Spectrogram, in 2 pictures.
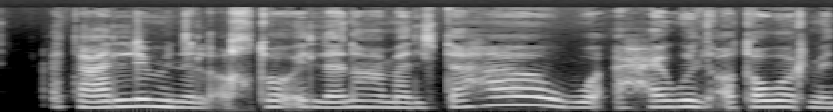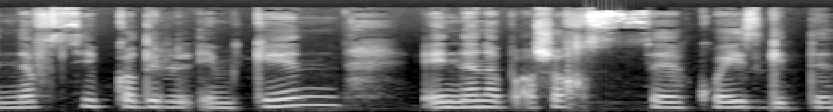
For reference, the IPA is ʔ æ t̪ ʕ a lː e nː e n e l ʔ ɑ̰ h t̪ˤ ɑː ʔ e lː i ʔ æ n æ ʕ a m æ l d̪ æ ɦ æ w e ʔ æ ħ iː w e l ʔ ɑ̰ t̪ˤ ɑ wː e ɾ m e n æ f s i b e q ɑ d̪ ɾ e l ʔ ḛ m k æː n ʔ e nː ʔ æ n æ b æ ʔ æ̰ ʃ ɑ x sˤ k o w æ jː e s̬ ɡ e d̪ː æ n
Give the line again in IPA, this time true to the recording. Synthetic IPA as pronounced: ʔ æ t̪ ʕ a lː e mː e n e l ʔ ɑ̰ x t̪ˤ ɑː ʔ e lː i ʔ æ n æ ʕ a m æ l t̪ æ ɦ æ w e ʔ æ ħ aː w e l ʔ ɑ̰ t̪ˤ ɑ wː e ɾ m e nː æ f s i b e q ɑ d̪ ɾ e l ʔ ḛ m k æː n ʔ e nː ʔ æ n æ b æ ʔ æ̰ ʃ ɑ x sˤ k o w æ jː e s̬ ɡ e d̪ː æ n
